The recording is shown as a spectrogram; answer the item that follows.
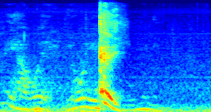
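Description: A person's voice making short non-word sounds with gliding pitch, and a brief, loud, breathy exclamation with a falling pitch about a second in.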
